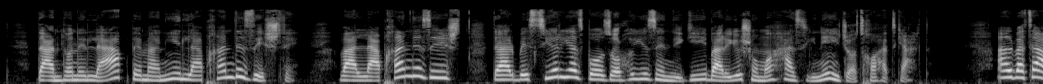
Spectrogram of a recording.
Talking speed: 120 wpm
